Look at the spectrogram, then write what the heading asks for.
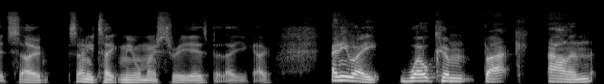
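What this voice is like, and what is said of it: Slightly off, sick-sounding voice. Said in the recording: “my voice is a bit weird, and that's because I got COVID”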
